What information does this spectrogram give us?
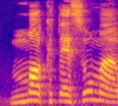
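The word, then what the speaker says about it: Moctezuma: Montesuma imbecile is Mockuma with a C. It's not an N. It's mockuma.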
